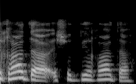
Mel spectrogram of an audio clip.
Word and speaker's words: Ghaida: It should be Rada. Rada. Rada. Thank you. Yeah. Okay. You're my hero. Rada, if you can hear us, we'd love to get your introduction.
